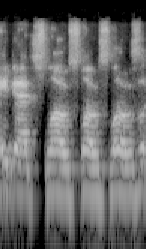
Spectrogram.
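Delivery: play-acted cheeky, mocking, teasing tone. Retelling how his son teased him during a workout: imitating son teasing. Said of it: "tease me".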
